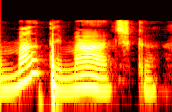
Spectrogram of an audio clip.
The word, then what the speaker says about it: matemática: mais forte é a sílaba nê na palavra matemática a sílaba mais forte é a sílaba ama ok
